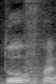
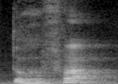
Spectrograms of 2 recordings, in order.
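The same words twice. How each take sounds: First: The h sound in the middle is dropped. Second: The h sound in the middle is clearly pronounced. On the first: The speaker calls it wrong. "ये लफ्ज़ तोहफ़ा नहीं हो सकता" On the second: The speaker calls it right. "मैंने हे को ज़ाहिर करके पढ़ा है"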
